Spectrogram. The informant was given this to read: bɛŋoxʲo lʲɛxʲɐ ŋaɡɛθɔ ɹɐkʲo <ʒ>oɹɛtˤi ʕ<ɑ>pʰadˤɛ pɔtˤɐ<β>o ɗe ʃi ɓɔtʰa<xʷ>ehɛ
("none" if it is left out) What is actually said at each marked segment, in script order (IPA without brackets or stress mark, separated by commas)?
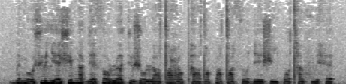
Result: ʒ, ɔ, θ, xʷ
